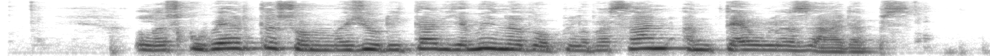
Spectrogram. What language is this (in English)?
Catalan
